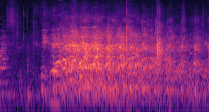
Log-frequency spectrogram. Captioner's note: audience laughing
